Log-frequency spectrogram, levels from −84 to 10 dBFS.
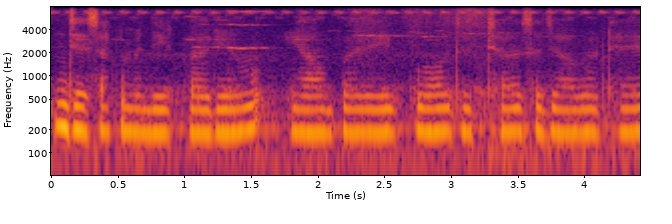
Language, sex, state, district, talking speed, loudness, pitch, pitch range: Hindi, female, Punjab, Kapurthala, 190 wpm, -16 LUFS, 185 Hz, 180-190 Hz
